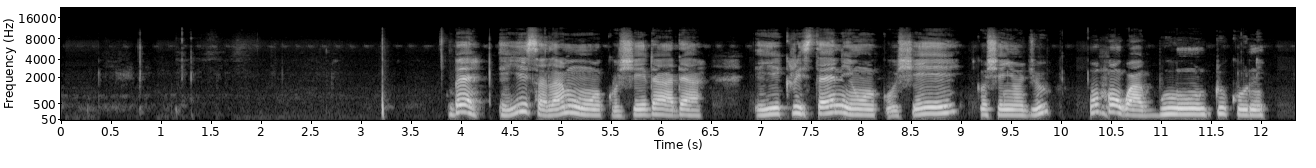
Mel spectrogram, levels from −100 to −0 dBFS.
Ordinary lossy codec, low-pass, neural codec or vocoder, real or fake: none; none; none; real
